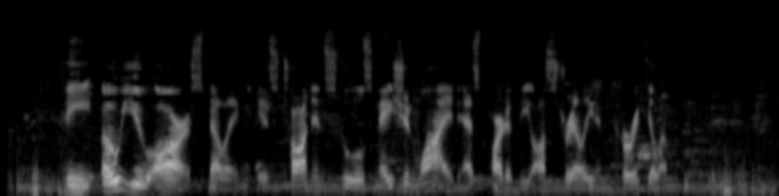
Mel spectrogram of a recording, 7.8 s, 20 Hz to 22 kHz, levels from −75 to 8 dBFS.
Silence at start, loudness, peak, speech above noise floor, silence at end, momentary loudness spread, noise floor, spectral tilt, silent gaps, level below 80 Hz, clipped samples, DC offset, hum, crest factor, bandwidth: 0.15 s; -29 LUFS; -8 dBFS; 19 dB; 0.15 s; 21 LU; -47 dBFS; -4.5 dB/octave; none; -68 dBFS; under 0.1%; under 0.1%; none; 20 dB; 11.5 kHz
